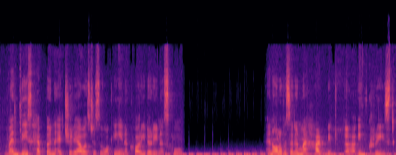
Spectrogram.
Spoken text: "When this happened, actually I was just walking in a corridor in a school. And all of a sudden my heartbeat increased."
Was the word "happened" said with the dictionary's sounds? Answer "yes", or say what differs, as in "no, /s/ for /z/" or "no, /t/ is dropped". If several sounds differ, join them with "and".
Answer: yes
